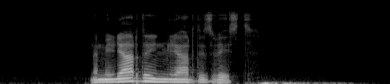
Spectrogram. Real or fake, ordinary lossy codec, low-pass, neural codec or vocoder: real; Opus, 24 kbps; 10.8 kHz; none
